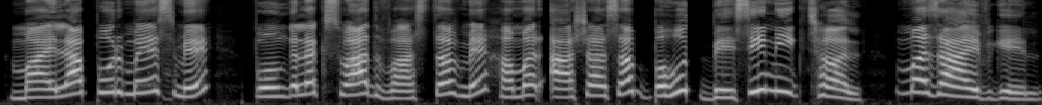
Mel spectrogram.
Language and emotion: Maithili, happy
